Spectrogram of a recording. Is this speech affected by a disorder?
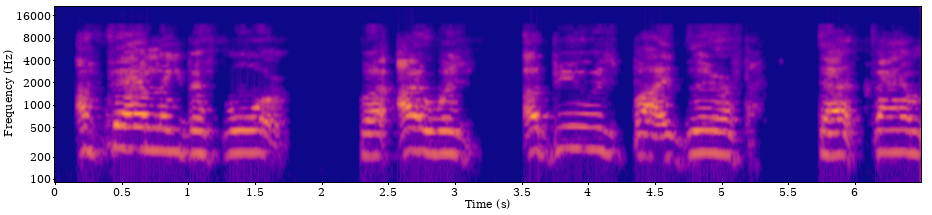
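Yes: cerebral palsy; uses wheelchair.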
